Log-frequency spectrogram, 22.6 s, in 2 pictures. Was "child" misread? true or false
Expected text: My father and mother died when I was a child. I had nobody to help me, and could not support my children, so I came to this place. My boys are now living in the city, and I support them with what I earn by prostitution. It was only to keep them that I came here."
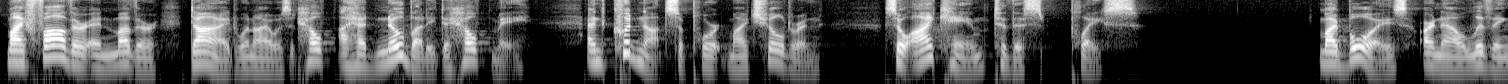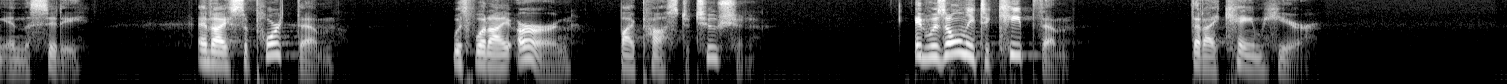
true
